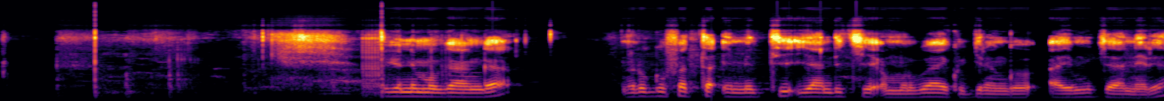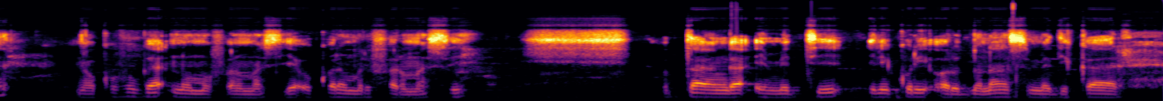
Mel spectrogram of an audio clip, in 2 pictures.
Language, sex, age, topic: Kinyarwanda, male, 36-49, health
